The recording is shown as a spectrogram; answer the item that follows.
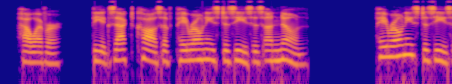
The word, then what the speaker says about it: Peyronie's: is available what is payro knees disease Peyronie's pronounced Peyronie's disease is caused by a plaque under the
